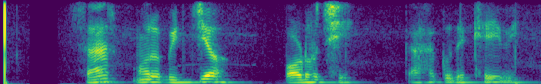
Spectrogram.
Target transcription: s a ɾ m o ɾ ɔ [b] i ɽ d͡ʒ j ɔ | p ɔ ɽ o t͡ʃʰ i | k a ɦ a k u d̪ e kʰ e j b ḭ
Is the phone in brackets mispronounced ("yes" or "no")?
no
